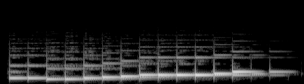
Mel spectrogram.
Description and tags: level completed
completed, game, level, over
